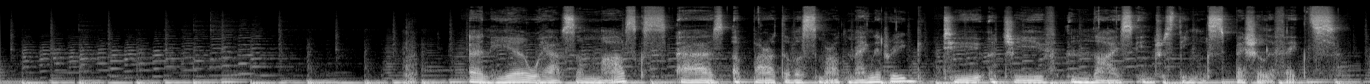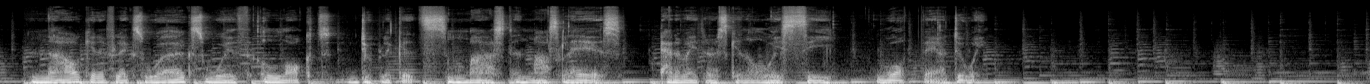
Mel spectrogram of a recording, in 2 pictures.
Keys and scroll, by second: 0.2 Return, 12.5 shift+F3, 15.3 shift+F3, 16.0 g, 18.0 shift+F3, 18.3 `, 23.8 shift+F3, 24.6 shift+F3, 25.1 g.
